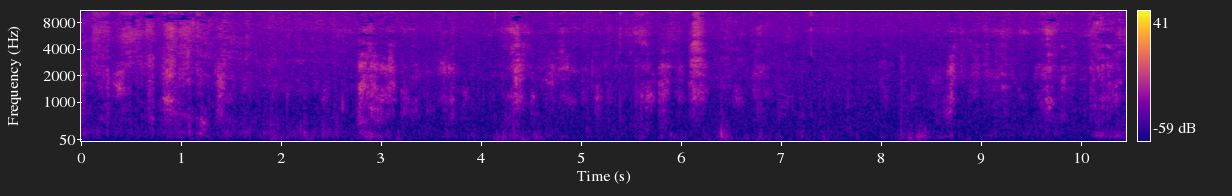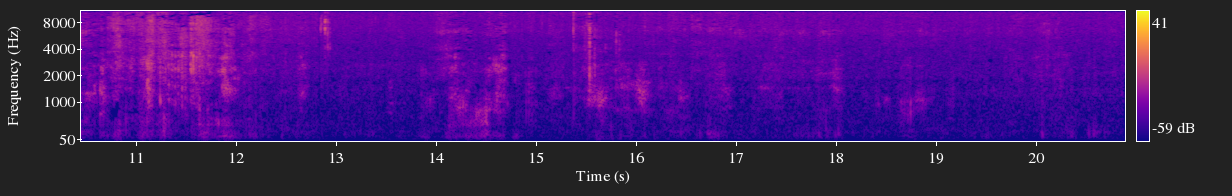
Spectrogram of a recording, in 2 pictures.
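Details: Dogs named Ken, Sally and Yanika out on an evening walk, with short broadband barks and yelps coming in irregular bursts throughout, some loud and some softer, plus low rustling and background noise between calls.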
